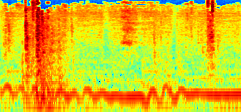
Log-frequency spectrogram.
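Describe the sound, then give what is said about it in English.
The front door of an apartment thuds shut, followed a moment later by a short latch-like click as it is locked, with a low wavering hum running steadily underneath. “Billy shuts and locks it.”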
